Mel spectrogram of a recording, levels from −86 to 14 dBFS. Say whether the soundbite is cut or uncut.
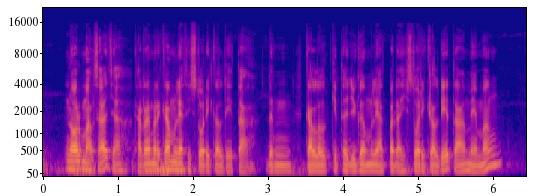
cut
